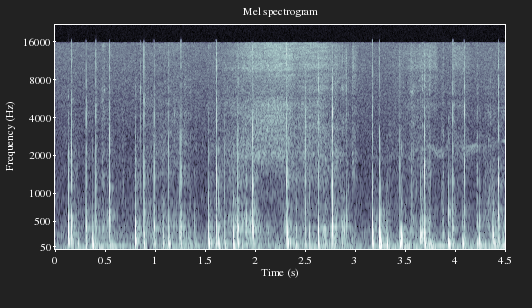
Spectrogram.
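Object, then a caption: Fabric makeup pouch. Long nails rapidly tap and scratch on a teal embossed-fabric makeup bag. The result is a quick run of short, dry, muffled taps with a low, soft body and almost no ring, mixed with faint scratchy rustles between them.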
